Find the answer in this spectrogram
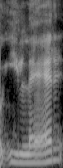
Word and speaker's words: Hilaire: Evidently, it's like French pronunciation. So Hilaire, if I'm saying that right.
